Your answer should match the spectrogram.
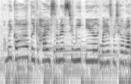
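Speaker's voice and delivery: high-pitched put-on American accent. Greeting a new girl at work, gushing American accent. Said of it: "Why I did it in that accent".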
